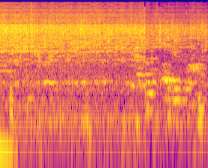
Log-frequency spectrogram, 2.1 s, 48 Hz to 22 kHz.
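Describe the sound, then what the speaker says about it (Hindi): Water, about a cup, is poured into a pan over a spiced onion-tomato base with turnips, making a brief steady gushing and hissing pour, close and fairly quiet, with no voice over it. "1 कप के करीब पानी डाल देंगे।"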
